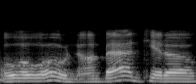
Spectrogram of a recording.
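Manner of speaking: very slow, drawn-out, taunting chuckle. Retelling how Archimedes taunts Knuckles while training him: imitating Archimedes taunting. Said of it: "this kind of taunting".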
